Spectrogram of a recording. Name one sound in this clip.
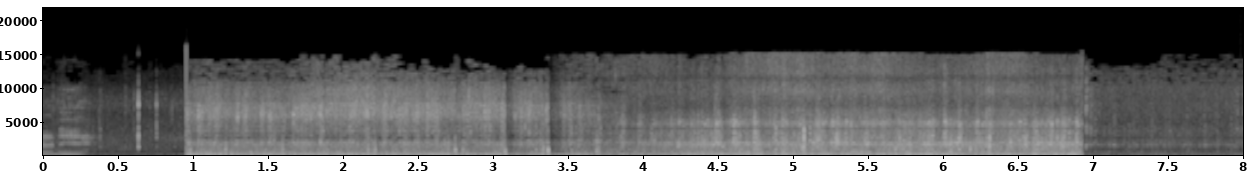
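An outboard motor roars loudly close by.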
